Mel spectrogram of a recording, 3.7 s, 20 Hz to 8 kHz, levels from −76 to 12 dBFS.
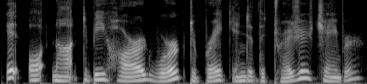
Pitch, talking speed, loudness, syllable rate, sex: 165 Hz, 210 wpm, -18 LUFS, 4.9 syllables/s, female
